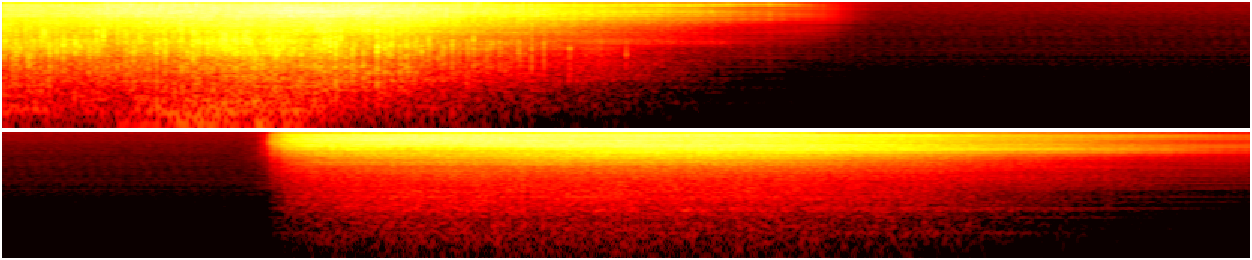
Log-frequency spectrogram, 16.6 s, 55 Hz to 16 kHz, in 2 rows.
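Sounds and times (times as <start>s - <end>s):
light dry sand falling and scattering: 0.0s - 3.9s.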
